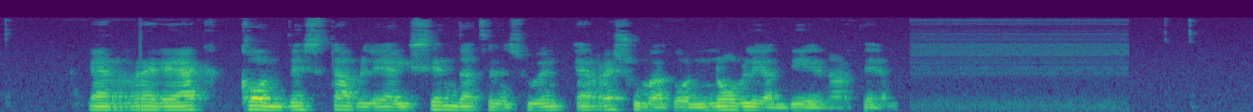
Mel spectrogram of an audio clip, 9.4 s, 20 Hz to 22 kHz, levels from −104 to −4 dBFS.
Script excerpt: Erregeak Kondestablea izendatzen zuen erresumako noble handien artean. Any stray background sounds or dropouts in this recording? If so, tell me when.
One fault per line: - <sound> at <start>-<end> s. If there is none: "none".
none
